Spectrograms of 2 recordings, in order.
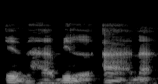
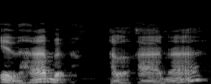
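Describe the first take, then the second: First: The words are joined with an i linking sound. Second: The two words are read separately.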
